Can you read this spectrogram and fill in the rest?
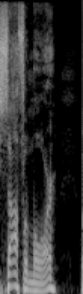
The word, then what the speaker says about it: sophomore: Texter also pointing out sophomore. I mispronounced. It should be sophomore, which I believe Keith Jackson dominated.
